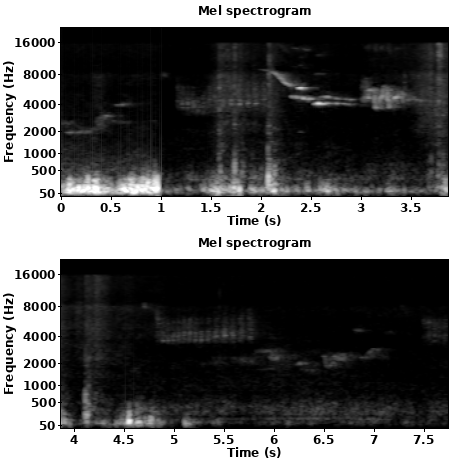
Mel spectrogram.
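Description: Faint bird chirps and short whistles, some of them sliding down in pitch, over a quiet background. A low rumble in the first second and a few light clicks come from the camera being handled.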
